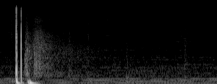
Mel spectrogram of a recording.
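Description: A single pistol shot a moment in, with a second, slightly softer crack hard on its heels, over background music with a light ticking beat.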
